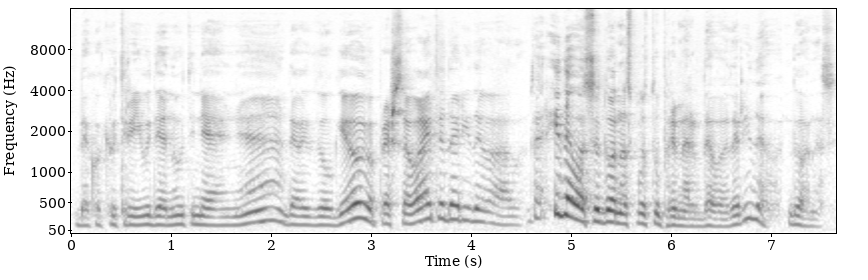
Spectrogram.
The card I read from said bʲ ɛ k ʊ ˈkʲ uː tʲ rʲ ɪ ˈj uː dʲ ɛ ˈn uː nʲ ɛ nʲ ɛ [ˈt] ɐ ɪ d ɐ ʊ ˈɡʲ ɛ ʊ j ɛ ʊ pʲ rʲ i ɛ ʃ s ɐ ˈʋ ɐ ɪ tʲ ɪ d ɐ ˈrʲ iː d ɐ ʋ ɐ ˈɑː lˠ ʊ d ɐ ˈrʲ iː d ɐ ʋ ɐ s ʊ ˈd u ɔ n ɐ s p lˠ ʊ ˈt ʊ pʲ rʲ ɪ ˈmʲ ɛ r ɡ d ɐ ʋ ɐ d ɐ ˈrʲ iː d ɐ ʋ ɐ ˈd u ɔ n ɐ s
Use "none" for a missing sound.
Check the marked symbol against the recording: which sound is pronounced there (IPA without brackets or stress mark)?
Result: d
